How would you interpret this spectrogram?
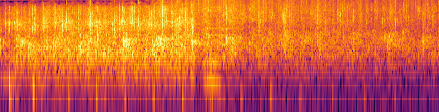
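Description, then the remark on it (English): A crowd claps steadily for a man in a dense, sustained burst of applause that holds strong, then eases slightly in loudness toward the end, with no one speaking over it. “And let's give him some applause.”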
